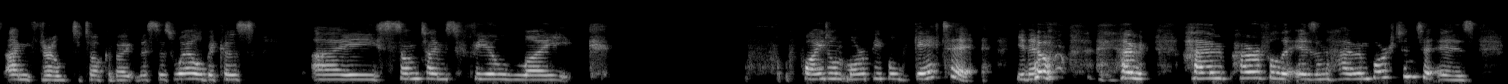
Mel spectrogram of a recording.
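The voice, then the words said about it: Scottish accent. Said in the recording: “This is not a New Zealand accent, in case anyone's wondering. This is a Scottish accent.”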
